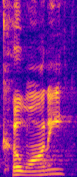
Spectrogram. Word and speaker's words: Kewanee: Kewanee? I looked it up. It's pronounced Kewanee.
